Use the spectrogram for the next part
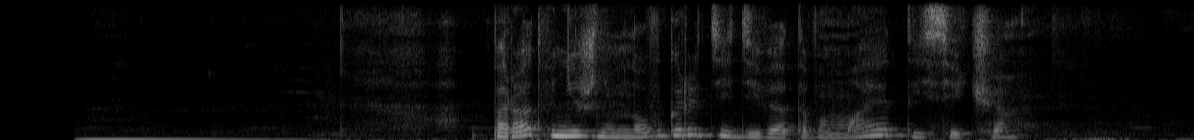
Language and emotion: Russian, neutral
